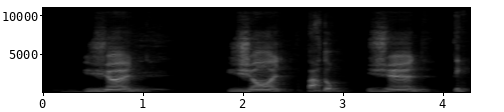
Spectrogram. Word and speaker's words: jeune: Então, esse aqui é um pouquinho mais aberto. É assim, ó. Jeune. Ó minha boca, ó. Jeune. Jeune.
